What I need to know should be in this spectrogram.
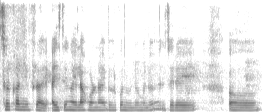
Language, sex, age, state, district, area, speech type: Bodo, female, 18-30, Assam, Kokrajhar, rural, spontaneous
